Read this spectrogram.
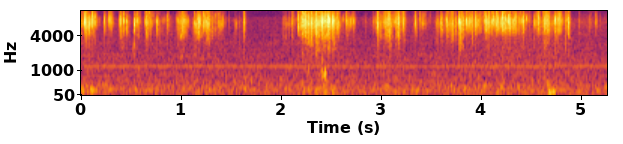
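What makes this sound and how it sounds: Small solid jelly beans on a sofa are tapped and rolled under fingertips and long nails, making a quick, bright, dry patter of tiny clicks in irregular bursts. The clicks pause briefly near the two-second mark, then return with a denser rolling rustle, over a faint steady tone.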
